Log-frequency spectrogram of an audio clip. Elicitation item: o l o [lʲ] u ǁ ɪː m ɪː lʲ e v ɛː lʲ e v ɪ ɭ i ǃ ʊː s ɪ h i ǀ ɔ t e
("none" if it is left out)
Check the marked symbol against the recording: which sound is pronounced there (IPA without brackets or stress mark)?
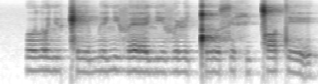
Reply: lʲ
